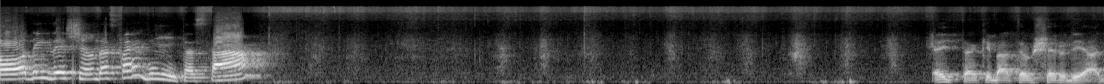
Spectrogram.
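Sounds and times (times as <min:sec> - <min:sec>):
pasta frying: 0:00.0 - 0:11.0
spatula scraping a frying pan: 0:02.6 - 0:10.6.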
